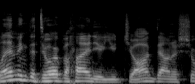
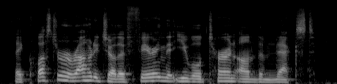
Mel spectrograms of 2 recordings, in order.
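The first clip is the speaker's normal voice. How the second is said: ordinary talk, nothing marked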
